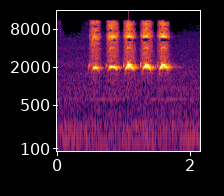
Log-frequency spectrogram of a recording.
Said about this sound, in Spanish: Este es un silbato de auxilio que lo ocupamos solo precisamente en auxilio y para abrir paso cuando habemos, este, hay bastantes corriendo allá arriba, que sí se han juntado algunos.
